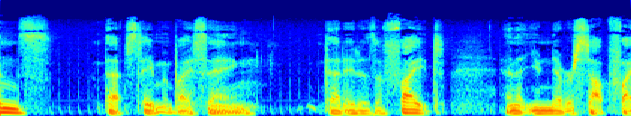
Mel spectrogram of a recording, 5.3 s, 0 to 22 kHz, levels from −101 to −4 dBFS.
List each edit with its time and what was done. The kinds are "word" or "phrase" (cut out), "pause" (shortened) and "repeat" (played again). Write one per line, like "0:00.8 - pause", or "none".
none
